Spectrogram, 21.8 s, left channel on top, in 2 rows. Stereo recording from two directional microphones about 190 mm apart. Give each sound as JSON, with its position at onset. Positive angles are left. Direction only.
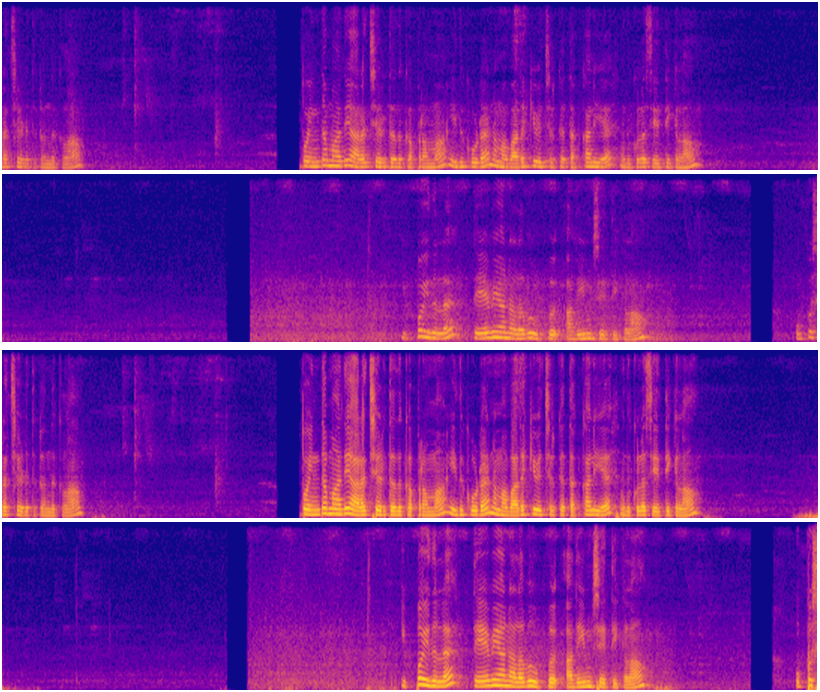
{"t": 0.0, "sound": "speech", "side_deg": -35}
{"t": 3.9, "sound": "speech", "side_deg": -40}
{"t": 16.4, "sound": "a woman's voice", "side_deg": -45}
